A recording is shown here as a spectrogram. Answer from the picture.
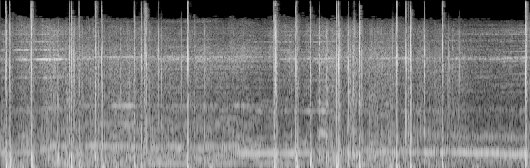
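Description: Fireworks popping and crackling in quick, irregular cracks, over show music with long held notes.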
